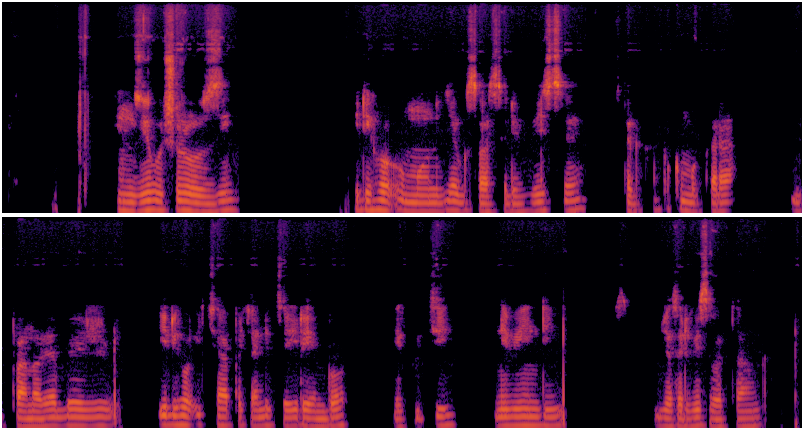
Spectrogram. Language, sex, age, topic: Kinyarwanda, male, 18-24, government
